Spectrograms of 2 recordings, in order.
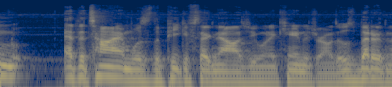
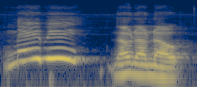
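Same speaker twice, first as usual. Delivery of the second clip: much higher, louder, a cheeky machine saying no; squeaky mock drone voice; 12 semitones higher, 10 dB louder, much slower than usual. Vlogger voicing his faulty drone refusing to fly, squeaky and high. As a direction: play the glitchy drone as a stubborn little creature.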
